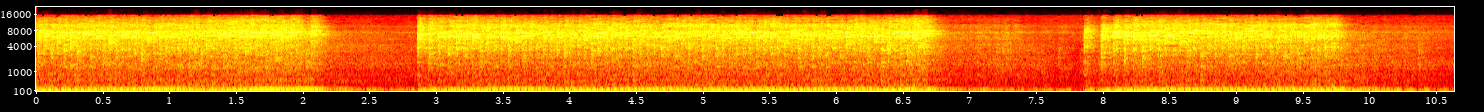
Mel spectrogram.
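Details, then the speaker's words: Citroën 2CV twin after removing a wood-like sliver from the slow-running jet and cleaning all jets: starts easily, steady putter at idle with brief dips, idles healthily; still fails to change over to the main jet when the throttle is opened. "So you can see the slow running jet is now working. The engine is now starting quite easily, like it used to start, perfectly easily."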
